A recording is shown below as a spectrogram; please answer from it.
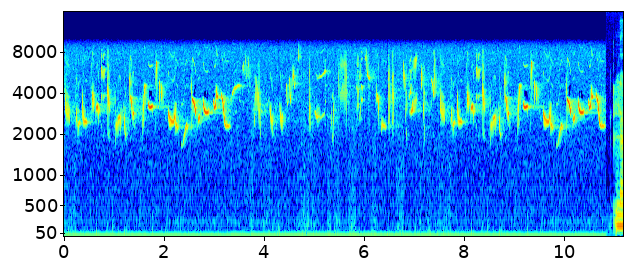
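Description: A Eurasian Blackcap sings a rapid, high chattering warble that rises into clear, fluty whistled endings, repeated in two long phrases; a brief thump closes the recording.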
